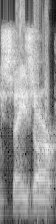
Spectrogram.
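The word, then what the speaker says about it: Cesar: said at the beginning say czar Perez spelled like Caesar Caesars recover ECE si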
